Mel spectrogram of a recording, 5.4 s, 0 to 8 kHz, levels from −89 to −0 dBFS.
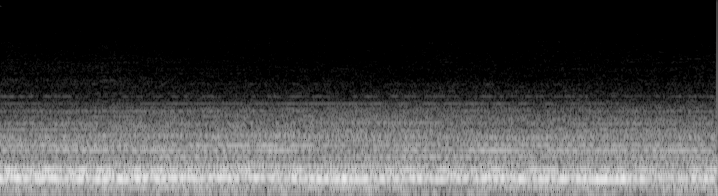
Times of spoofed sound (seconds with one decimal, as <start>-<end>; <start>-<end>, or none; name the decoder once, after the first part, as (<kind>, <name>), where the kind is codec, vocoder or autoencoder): none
